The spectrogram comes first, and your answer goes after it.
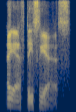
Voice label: "AFDCS", British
